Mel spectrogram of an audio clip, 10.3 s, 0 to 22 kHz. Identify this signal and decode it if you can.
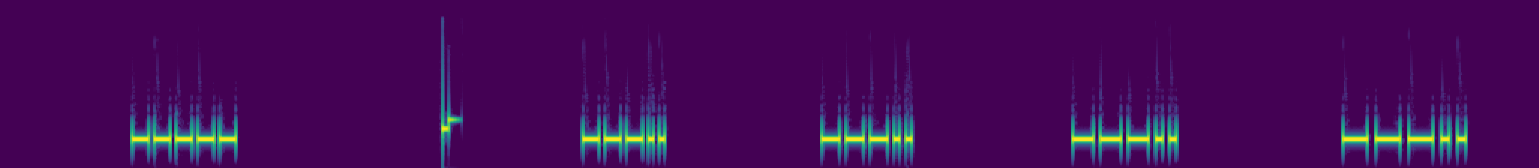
Morse code, heard as a keyed tone, about 30 wpm, spaced as for 7 wpm, 700 Hz. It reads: 0 8888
